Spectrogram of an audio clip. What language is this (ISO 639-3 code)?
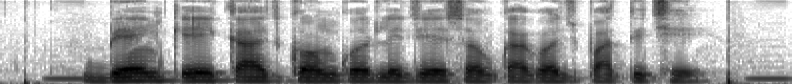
ben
